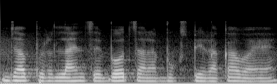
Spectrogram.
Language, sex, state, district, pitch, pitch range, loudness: Hindi, female, Arunachal Pradesh, Papum Pare, 160 Hz, 155-165 Hz, -16 LUFS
